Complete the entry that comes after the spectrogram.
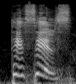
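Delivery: "thistles" said as this-ils, no T in the middle; silent T. Shown as a demonstration. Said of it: "I pronounce as thistles".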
